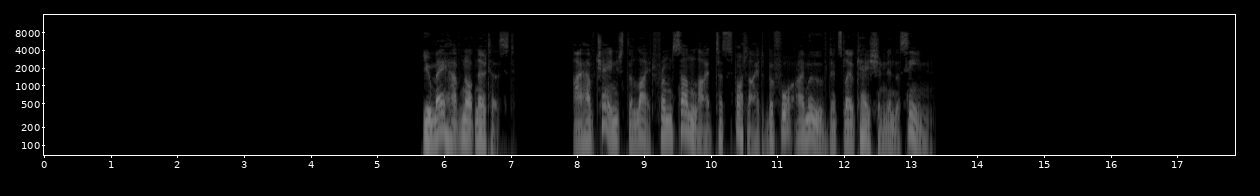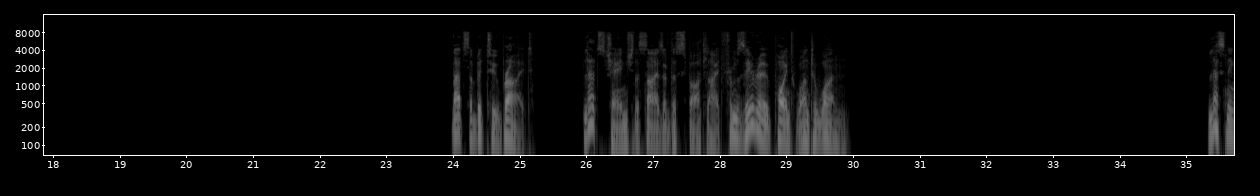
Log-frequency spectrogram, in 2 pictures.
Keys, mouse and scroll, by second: 0.6 KP_1, 2.9 g, 8.0 KP_3, 10.3 KP_7, 12.4-13.4 scroll up 1, 13.4-13.8 scroll up 1, 14.8 scroll up 1, 15.5 middle click, 15.7 middle click, 16.0 middle click, 19.8-21.4 drag, 28.0-29.6 drag.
